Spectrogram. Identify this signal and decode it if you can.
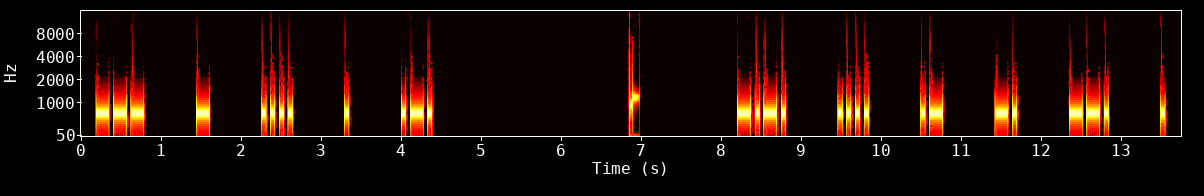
Morse code, heard as a keyed tone, about 22 wpm, spaced as for 10 wpm, 700 Hz. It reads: OTHER CHANGE
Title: 4x Character Spacing - Top 300 Words - 22wpm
